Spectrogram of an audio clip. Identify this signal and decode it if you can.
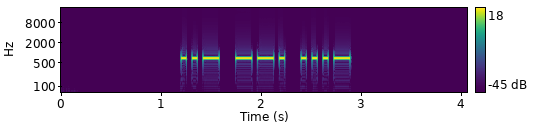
Morse code, heard as a keyed tone, about 22 wpm, 700 Hz. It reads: UGV
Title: USA Call Sign Postfixes - 3 Letters 22wpm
